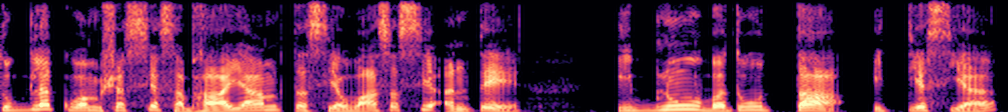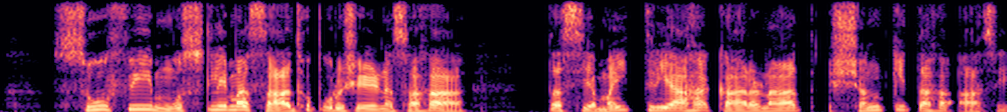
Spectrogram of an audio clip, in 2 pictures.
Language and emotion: Sanskrit, neutral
